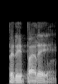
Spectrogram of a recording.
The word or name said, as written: prepare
